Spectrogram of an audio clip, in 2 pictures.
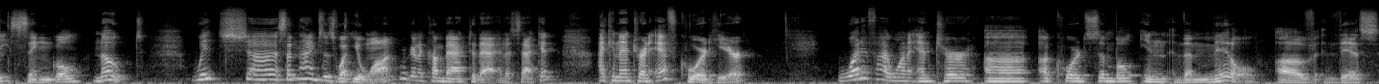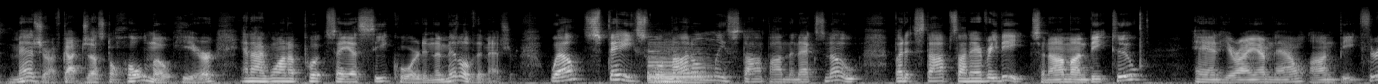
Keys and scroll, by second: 0.1 space, 3.3 space, 6.7 shift+f, 19.9 space, 25.2 space.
